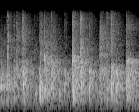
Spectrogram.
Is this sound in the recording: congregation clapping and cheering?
yes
